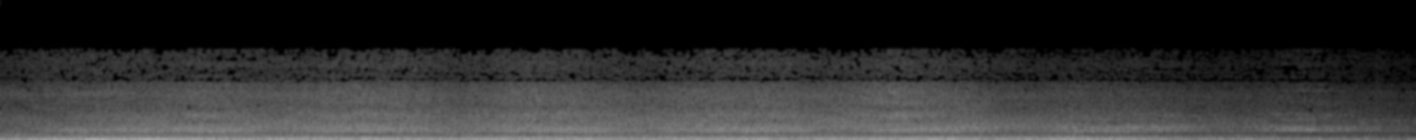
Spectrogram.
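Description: Locomotive-hauled passenger train passing on the rails: a loud, continuous rumble of coach wheels over the track, with a low hum from the electric locomotive at the start. The rumble fades away near the end as the last coaches pull off.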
